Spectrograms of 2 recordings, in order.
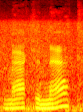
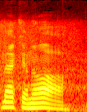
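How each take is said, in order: First: The word ends with an 'ack' sound. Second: The word ends with an 'aw' sound. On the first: The speaker calls it wrong. "like I've been pronouncing it" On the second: The speaker calls it right. "it's really pronounced Mackinac"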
